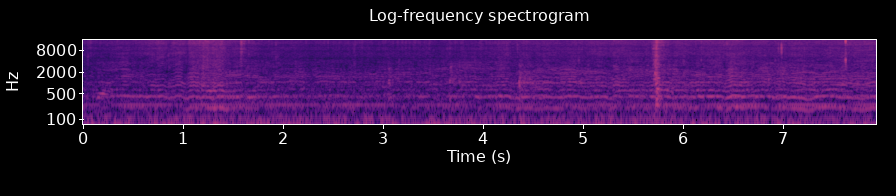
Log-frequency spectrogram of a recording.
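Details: Spring 2021 recording of wild mason bees pollinating: an even, droning buzz of overlapping wingbeats that rises and falls slightly, with a faint tap about two-thirds through.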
